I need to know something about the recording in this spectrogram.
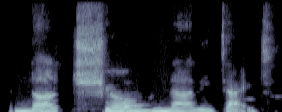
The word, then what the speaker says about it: nationaliteit: Instead of a sh, we go more like a ch. So a little bit more of a T sound there because we do love to pronounce our T's. So, wat is je nationaliteit? Nationaliteit. So really a ch in there.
